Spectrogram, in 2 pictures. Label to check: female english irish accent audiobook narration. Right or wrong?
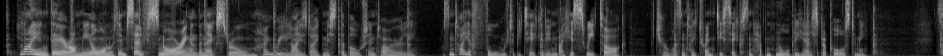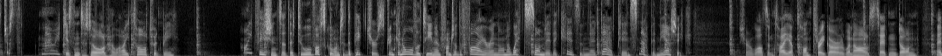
Right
